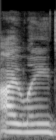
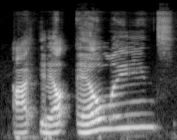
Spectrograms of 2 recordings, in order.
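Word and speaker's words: Aleene's: It's not Eileen's. It's Aileen's.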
